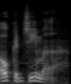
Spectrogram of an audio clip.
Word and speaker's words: Okajima: I can tell you got the last name right because there was a pitcher for the Boston Red Sox had the same last name. That's how they pronounced it.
